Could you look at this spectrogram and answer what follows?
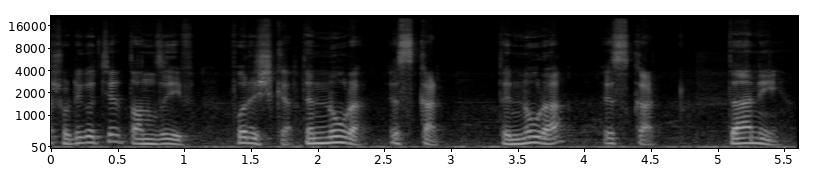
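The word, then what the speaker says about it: تنظيف: যেটা আরবিতে তানজিফ বলে উচ্চারণ তানজিফ বলে বা উচ্চারণটা সঠিক হচ্ছে তানজিফ পরিষ্কাররা স্কার্ট তেনুরা স্কার্ট তানি আবার বা পুনরায়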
